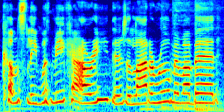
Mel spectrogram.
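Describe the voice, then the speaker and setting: A woman's voice: high voice, moderate pace, sharp tone. A young woman doing a playful let's play, switching between casual commentary and theatrical narration read aloud.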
